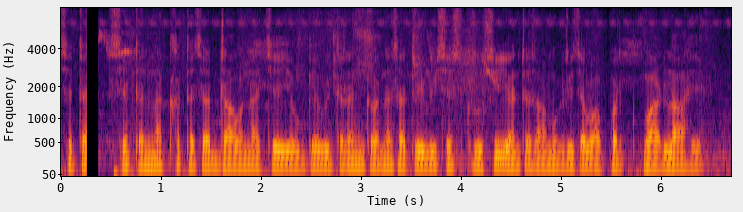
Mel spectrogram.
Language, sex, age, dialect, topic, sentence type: Marathi, male, 18-24, Standard Marathi, agriculture, statement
